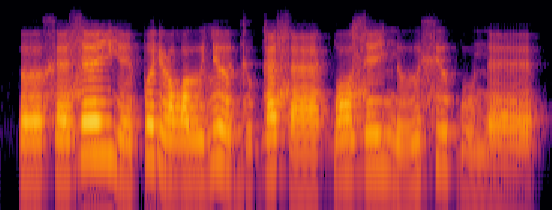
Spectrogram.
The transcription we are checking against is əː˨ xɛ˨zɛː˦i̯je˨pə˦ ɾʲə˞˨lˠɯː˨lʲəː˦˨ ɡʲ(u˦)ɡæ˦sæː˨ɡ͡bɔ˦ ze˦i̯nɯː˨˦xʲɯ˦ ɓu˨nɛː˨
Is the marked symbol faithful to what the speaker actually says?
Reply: no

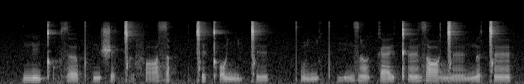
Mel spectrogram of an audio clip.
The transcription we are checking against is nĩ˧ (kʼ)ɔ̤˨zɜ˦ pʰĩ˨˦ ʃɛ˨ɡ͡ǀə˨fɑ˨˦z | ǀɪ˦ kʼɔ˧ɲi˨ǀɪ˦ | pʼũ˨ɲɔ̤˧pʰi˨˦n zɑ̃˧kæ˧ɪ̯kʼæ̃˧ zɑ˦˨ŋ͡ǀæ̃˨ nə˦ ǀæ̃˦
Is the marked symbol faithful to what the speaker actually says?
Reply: yes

